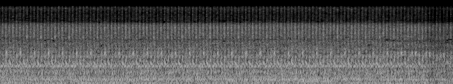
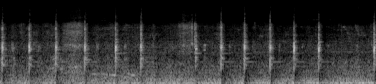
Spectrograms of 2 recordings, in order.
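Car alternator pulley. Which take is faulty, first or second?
second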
